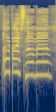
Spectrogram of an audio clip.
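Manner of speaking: singsong goodbye. Real, not acted. Waving goodbye to snowman.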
